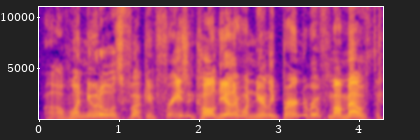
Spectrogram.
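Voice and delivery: high, loud complaining grandma voice; outraged grandma. Acted. Grandma reacting to uneven microwaved macaroni, high-pitched outrage. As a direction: rant at full pitch as Grandma. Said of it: "She goes".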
